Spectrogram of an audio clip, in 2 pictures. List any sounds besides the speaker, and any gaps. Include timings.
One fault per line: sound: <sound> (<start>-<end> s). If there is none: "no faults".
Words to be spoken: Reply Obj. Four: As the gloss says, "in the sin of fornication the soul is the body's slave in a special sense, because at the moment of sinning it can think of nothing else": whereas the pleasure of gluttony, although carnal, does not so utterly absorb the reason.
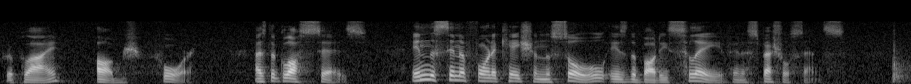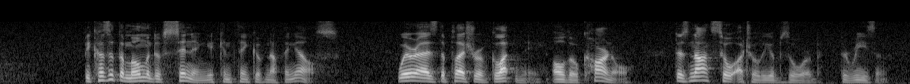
sound: thud (8.9-9.5 s)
